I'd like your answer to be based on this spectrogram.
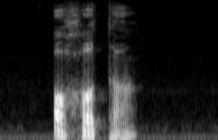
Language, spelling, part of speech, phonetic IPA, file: Polish, ochota, noun, [ɔˈxɔta], Pl-ochota.ogg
